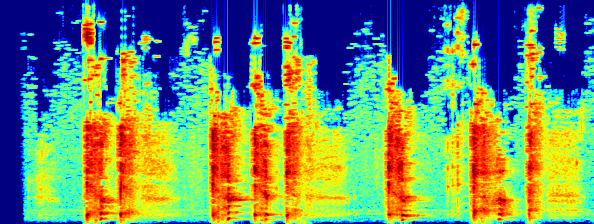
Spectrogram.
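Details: Persistent cough: an adult coughs in repeated paired bursts, about eight coughs in seven seconds, with little pause between them.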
